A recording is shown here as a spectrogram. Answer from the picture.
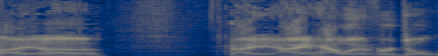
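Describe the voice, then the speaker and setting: A man talks with a slight Southern US accent. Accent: slight Southern drawl. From US South. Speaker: podcast host. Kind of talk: casual chat. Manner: animated.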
